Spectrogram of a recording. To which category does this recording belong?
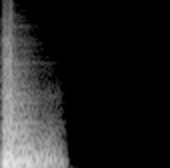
Sound effects > Other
